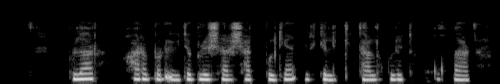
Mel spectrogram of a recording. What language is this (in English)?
Uzbek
